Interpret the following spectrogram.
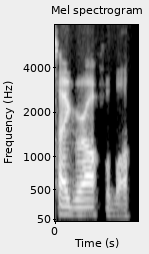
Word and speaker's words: Hygrophila: though you pronounce hydrophila is it actually it's pronounced hygrophila oh my God okay how gruffle it is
